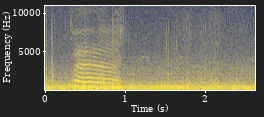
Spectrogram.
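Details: Kitten replying to its owner's questions with a short meow, under a second long, that falls away quickly, followed by quiet room hum and faint low background noise.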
